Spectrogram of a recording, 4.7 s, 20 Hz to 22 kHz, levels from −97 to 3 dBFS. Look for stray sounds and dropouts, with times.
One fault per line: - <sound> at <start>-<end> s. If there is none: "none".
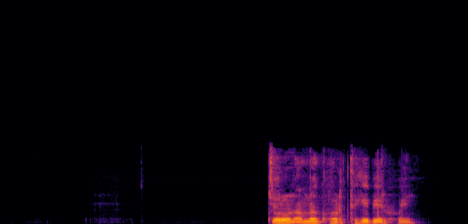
none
